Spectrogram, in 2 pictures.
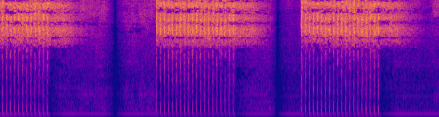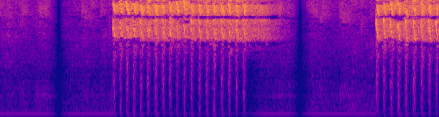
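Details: Lure recording of a cililin meant to make other birds sing. Long, harsh, high rattling trills of fast pulses alternate with short gaps and quieter stretches, the bursts repeating for several seconds.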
